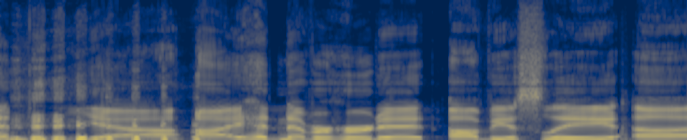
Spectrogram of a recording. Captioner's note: laughs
